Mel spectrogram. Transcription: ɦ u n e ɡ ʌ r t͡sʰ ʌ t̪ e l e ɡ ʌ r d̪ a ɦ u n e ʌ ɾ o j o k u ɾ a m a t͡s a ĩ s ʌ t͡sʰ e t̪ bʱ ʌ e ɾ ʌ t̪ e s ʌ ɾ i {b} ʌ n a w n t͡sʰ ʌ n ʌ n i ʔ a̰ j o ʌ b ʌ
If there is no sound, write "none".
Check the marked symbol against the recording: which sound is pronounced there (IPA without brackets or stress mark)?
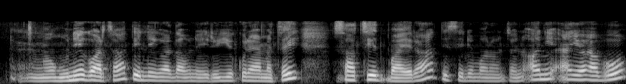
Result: m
